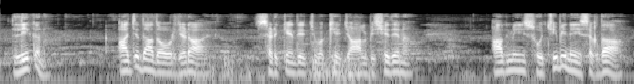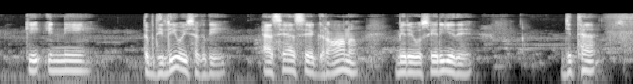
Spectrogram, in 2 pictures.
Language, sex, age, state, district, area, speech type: Dogri, male, 60+, Jammu and Kashmir, Udhampur, rural, spontaneous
